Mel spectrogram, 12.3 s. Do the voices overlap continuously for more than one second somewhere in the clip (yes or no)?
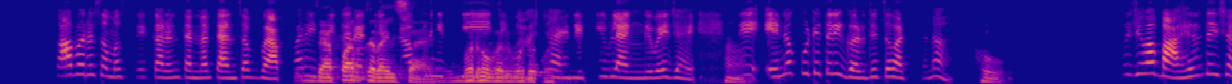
yes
